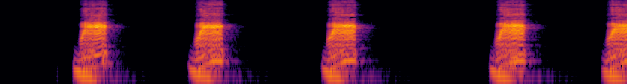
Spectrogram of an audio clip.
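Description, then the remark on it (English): Five short, raspy quacks blown on a duck call as a basic quack, evenly spaced about a second apart. Each note is clear and fairly loud, with silence between them and no talking. “the end of it is one that you hear people talk about a fair amount, like how you're supposed to end a basic quack. Let's hear one done correctly.”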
